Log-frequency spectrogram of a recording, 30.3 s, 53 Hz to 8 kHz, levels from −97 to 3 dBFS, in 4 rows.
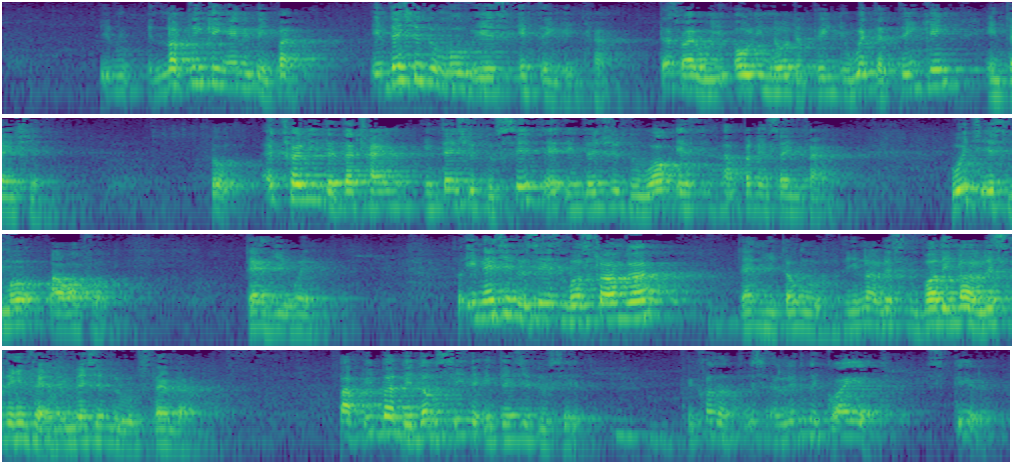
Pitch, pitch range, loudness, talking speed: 155 Hz, 140-205 Hz, -22 LUFS, 175 wpm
